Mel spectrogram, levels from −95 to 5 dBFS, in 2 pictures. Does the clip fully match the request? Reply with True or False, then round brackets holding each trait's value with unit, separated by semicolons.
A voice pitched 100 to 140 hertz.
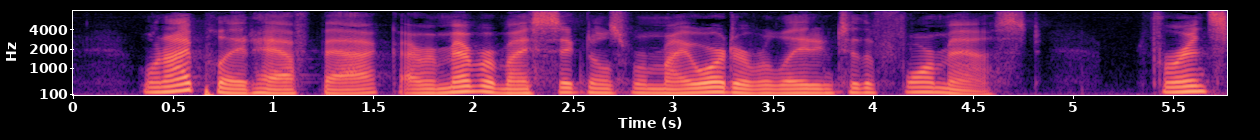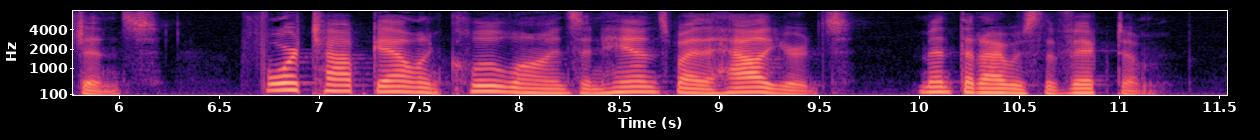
False (150 Hz)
